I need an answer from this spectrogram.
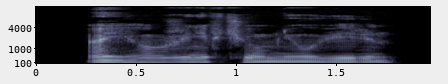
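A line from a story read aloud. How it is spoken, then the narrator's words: Gruff mutter. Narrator (Russian): буркнул Олег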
